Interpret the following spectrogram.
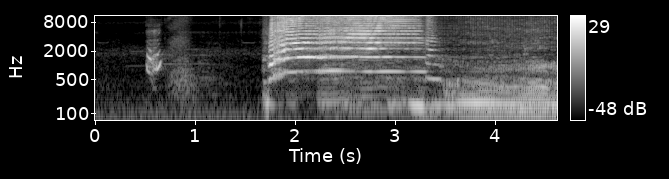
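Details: Elephant. A short faint sound comes first, then an elephant trumpets: a sudden, blaring, horn-like blast that rises and holds steady for about a second and a half. A low rumbling murmur follows as it fades.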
